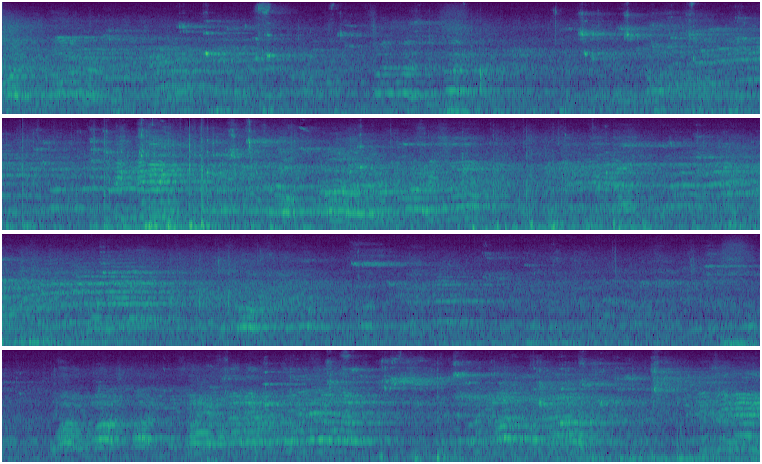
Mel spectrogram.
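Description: Futsal game sounds in a large echoing sports hall: players calling and shouting to each other, with occasional thuds of the ball being kicked and bouncing on the wooden court.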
